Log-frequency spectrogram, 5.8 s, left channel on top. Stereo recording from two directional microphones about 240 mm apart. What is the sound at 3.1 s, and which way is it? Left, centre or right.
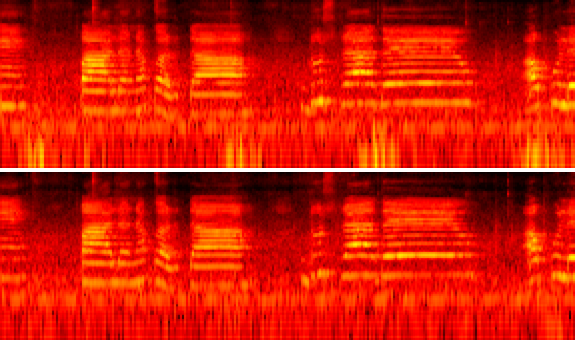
Child singing, centre.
